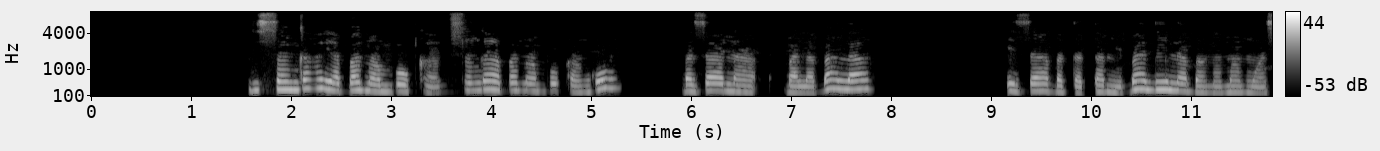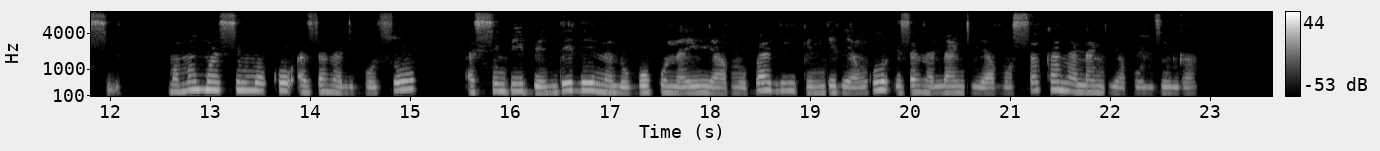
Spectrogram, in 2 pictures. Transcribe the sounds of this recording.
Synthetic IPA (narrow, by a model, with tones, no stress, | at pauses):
li˨sa˨ŋɡa˦ja˨ba˦na˨mbo˦ka˨li˨sa˨ŋɡa˦ja˨ba˦na˨mbo˦ka˨a˨ŋɡo˦ | ba˨za˦na˨ | ba˨la˨ba˦la˦ | e˨za˦ba˨ta˨ta˦mi˨ba˦li˦na˨ba˨ma˨ma˦mwa˦si˦ | ma˨ma˦mwa˦si˦mɔ˦kɔ˦ʔa˨za˦na˨li˨bo˨so˦ | a˨si˦mbi˦bɛ˨nde˦le˦na˨lo˨bɔ˦kɔ˨na˨je˦ja˨mo˨ba˦li˦b̥ɛ˨nde˦le˦ja˨ŋɡo˦ʔe˨za˦na˨la˦ŋɡi˨ja˨mo˨sa˦ka˦na˨la˦ŋɡi˨ja˨bo˨ndi˦ŋɡa˦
